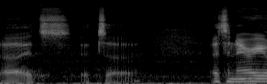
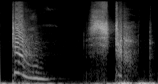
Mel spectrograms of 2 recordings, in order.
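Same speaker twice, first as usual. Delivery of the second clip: loud mock wail, starting very high; tearful mother; 10 dB louder than usual. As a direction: imitate an upset mother begging loudly. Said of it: "my mother's, like, in tears".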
